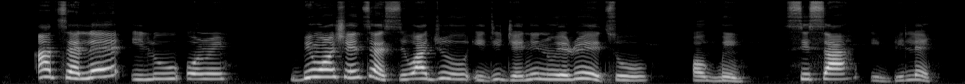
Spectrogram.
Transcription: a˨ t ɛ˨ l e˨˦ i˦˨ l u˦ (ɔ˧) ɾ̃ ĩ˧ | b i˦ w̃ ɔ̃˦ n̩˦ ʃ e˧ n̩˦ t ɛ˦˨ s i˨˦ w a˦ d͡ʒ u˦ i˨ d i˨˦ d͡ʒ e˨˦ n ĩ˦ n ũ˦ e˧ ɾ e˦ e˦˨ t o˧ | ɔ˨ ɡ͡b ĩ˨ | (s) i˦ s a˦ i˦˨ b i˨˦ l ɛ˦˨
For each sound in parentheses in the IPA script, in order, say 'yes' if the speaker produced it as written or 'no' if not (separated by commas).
no, yes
